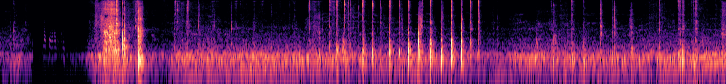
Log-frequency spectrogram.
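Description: Metal tongs scraping and clicking against freshly cast hot metal pieces and the concrete floor. A loud scrape comes about a second in, then a quick run of sharp clicks in the middle.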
